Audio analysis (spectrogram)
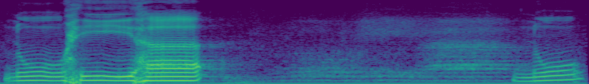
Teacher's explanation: Duanya dihitung bukan pada wawunya, tapi dihitung dari nunnya. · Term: Mad tabi'i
